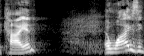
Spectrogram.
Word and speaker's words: Kayin: Their son, Cain, in Hebrew is Cain. Say Cain.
